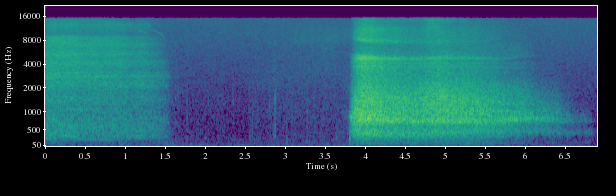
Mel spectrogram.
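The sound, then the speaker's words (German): Deep breathing during a relaxation exercise: two long, airy rushes of breath separated by a silent pause of about two seconds. The second breath is louder and longer than the first, and no voice is heard. “Also mach auch Atemübungen, atme tief ein halte kurz 4-5 Sekunden den Atem, atme richtig in den Brustkorb und dann einfach ausatmen.”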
